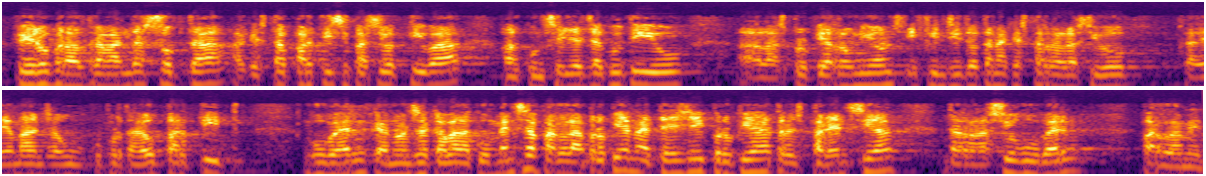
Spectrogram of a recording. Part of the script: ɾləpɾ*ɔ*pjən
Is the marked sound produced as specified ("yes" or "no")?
yes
